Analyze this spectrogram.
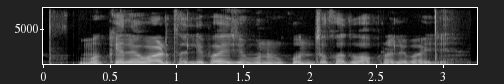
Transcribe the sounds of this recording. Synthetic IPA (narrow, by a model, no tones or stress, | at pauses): məkeleʋaʈd͡zʱaliːpaɦid͡ʑem̤əñuːnkoɳt͡səkʰət̪ʋapɾalepaɦid͡ʑḛ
